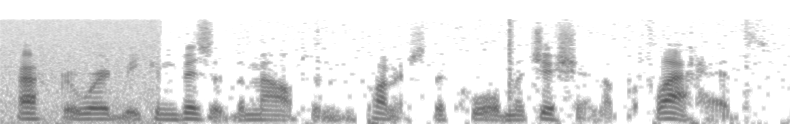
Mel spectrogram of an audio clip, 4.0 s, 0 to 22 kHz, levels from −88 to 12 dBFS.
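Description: From 0.8 s to the end, overdone noise removal strips bands near the room-noise floor, about 16 dB below speech, leaving twinkling specks.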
